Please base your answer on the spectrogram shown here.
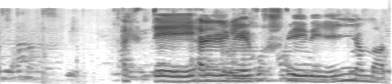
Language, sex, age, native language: Icelandic, female, 9, Icelandic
